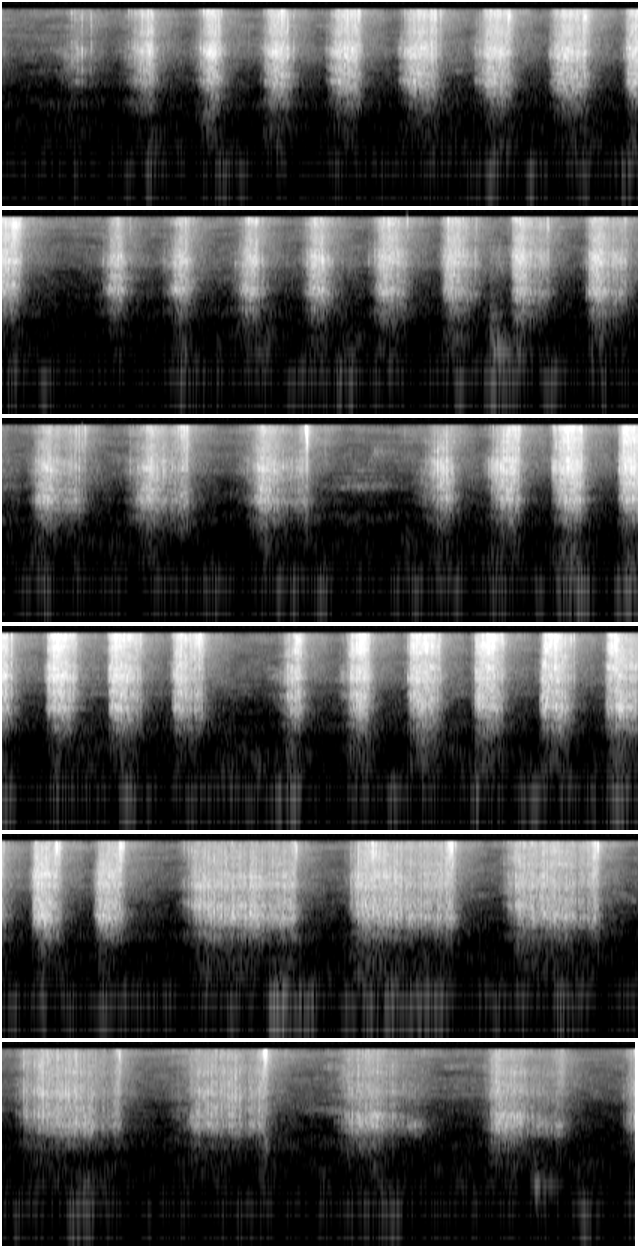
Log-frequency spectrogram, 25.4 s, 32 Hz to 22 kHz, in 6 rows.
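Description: Merkur 34C double-edge safety razor with a Voskhod blade cutting through two days' stubble under lather. It makes short rasping strokes at about two a second, and a few longer, slower strokes near the end.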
